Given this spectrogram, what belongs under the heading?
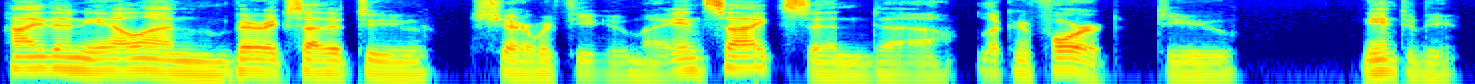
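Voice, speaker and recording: Speaking unhurriedly in a lowish voice, this middle-aged man from Israel chats as a guest in a casual podcast interview, full of hesitations and fillers. The studio-quality audio has no room sound.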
